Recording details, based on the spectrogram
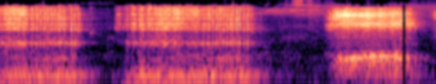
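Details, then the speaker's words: Illustrative sleep apnea snoring: loud rattling snores, a pause in breathing, then a harsh loud snort or choking sound, the pattern of obstructive sleep apnea. "sleep apnea may cause a choking sound snoring or even a loud snort that can sounds something like"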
